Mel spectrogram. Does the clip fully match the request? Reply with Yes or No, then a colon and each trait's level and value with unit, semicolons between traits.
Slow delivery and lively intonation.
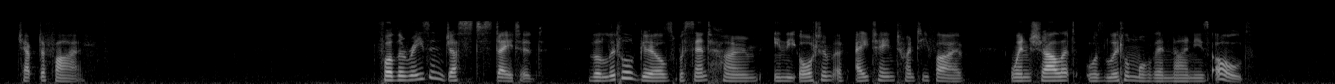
No: slow, 120 wpm; average, 2.9 semitones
